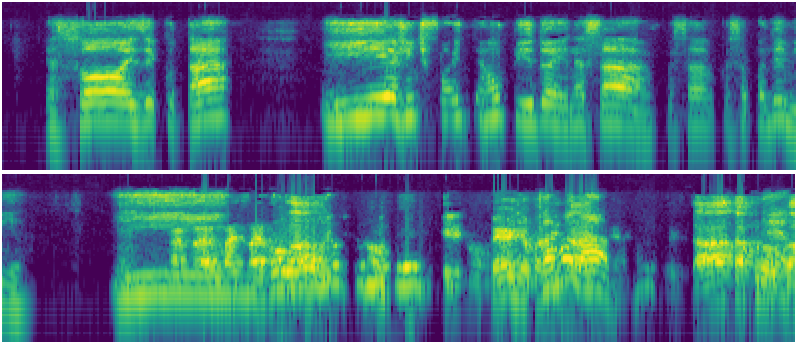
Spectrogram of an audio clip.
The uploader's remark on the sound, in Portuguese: PODCAST extraído da LIVE TEMPO DE APRENDER gravada no instagram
